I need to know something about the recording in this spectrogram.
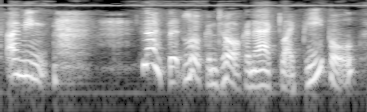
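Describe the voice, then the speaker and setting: An actress playing a doubtful, subdued young wife in a 1970s radio drama, sceptical and reserved. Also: female voice, medium pitch, big pitch swings, a little slow, husky, lo-fi sound, exaggerated voice. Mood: disbelieving.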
